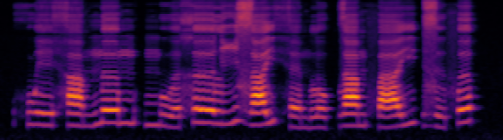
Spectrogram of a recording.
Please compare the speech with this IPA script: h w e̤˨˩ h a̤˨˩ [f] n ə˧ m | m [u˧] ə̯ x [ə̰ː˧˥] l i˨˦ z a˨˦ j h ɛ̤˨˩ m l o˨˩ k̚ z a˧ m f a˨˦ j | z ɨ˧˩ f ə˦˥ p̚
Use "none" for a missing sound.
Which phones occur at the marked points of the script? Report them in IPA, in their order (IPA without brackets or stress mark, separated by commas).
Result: m, u˧˩, əː˧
